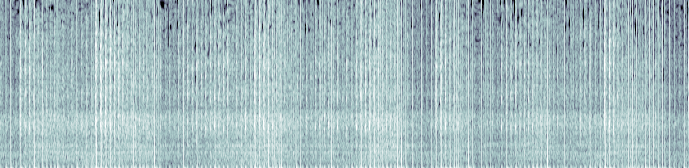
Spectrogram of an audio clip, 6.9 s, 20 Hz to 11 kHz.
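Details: Honda Lawn Flite 553 HWS lawnmower on the bench, used for weeks before this: choppy note that rises and sags unevenly instead of holding steady; the engine is hunting.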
